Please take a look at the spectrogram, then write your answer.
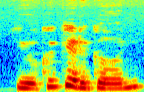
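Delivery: soft, low-key put-on reply; deep-voiced conscience. Myron's conscience talks him up to face gangsters, mock deep voice. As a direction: coolly counter in a muted character voice. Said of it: "it's this deep, deep voice".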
